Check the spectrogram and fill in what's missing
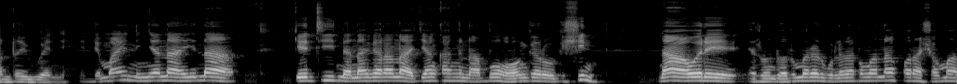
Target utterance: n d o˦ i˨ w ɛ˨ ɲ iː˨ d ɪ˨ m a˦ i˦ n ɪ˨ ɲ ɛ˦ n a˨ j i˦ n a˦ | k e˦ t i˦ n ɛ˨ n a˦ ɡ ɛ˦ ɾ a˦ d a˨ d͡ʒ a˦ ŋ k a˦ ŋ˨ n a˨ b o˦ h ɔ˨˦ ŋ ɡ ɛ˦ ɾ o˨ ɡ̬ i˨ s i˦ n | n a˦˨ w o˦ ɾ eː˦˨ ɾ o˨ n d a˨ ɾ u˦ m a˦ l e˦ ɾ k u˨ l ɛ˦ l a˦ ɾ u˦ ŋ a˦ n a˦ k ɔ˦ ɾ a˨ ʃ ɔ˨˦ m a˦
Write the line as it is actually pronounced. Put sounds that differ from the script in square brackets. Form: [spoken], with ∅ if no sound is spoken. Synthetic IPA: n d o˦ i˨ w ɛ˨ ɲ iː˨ d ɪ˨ m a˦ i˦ n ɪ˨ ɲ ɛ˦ n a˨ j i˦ n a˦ | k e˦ t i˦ n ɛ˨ n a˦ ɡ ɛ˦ ɾ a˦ [n] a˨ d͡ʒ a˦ ŋ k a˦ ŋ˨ n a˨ b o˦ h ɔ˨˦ ŋ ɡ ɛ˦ ɾ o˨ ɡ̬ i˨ [ʃ] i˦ n | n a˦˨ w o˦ ɾ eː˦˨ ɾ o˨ n d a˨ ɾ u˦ m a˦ [ɾ] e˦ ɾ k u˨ l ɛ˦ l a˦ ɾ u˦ ŋ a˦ n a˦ k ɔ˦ ɾ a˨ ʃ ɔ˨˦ m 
